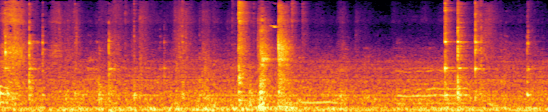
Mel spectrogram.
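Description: Metal spoon clinking and scraping against a ceramic bowl as a child stirs a topping mixture, with scattered light clinks, a cluster of them about halfway through.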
